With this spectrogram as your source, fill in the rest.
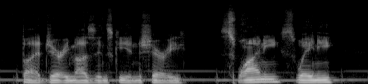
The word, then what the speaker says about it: Swiney: We're going to say Sweeney. It's a bit nicer than Swiney, even though it's spelled, much nicer than Swiney. Like Swiney. I think that anyone with a name that is spelled like that is just going to say, it's Sweeney. It's Sweeney. Like, whatever it was. Yeah. Whatever it was, it's Sweeney.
